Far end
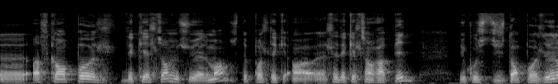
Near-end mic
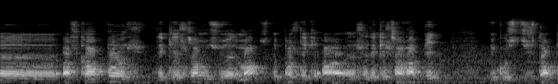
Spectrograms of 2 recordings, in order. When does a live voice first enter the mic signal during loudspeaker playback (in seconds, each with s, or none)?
none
